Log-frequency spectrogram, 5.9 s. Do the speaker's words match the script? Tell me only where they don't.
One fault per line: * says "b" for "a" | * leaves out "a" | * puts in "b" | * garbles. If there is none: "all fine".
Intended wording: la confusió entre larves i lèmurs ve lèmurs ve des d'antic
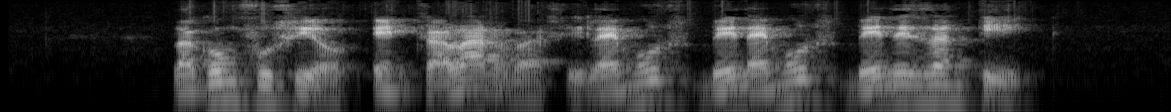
all fine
